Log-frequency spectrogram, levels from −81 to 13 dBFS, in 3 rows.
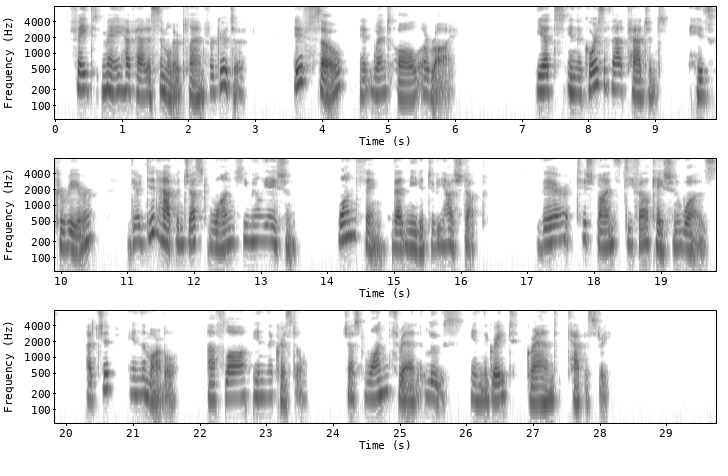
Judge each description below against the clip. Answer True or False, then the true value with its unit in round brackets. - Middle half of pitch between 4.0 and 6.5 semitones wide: True (4.4 semitones)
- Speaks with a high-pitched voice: False (175 Hz)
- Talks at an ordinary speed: False (125 wpm)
